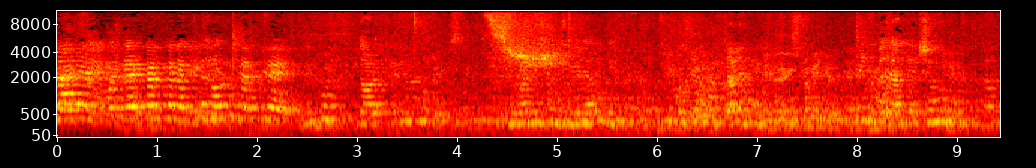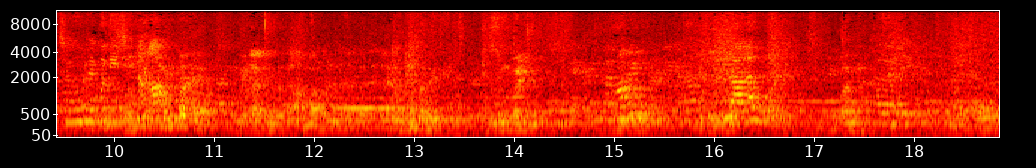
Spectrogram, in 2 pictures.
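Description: A crowd of women chatter and talk over one another nearby.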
